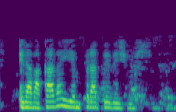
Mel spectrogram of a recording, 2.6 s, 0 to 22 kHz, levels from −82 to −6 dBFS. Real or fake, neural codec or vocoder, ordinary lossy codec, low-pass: real; none; MP3, 24 kbps; 7.2 kHz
